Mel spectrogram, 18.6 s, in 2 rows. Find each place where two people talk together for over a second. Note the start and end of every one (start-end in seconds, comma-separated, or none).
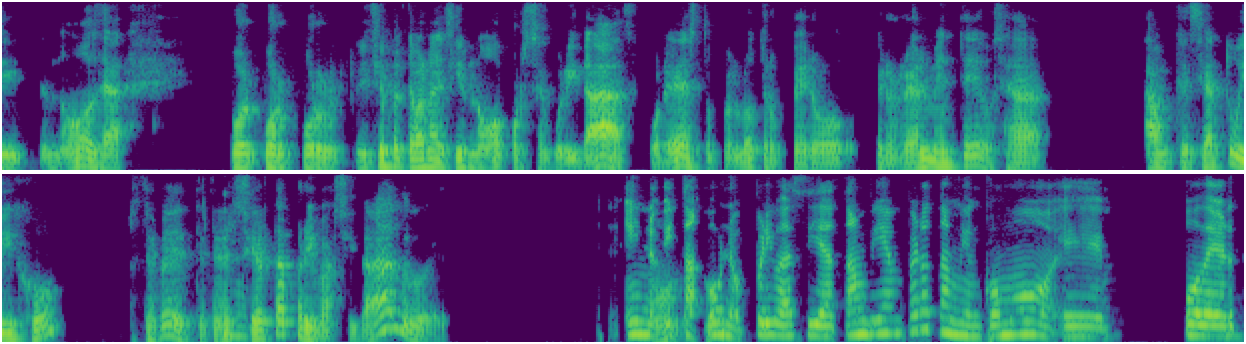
none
